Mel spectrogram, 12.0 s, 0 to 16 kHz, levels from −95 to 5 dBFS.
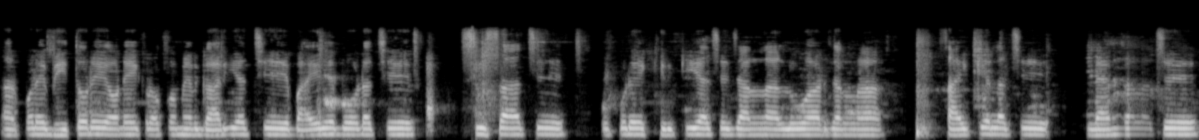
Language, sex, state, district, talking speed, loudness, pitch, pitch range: Bengali, male, West Bengal, Malda, 100 wpm, -18 LUFS, 155 Hz, 150-160 Hz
